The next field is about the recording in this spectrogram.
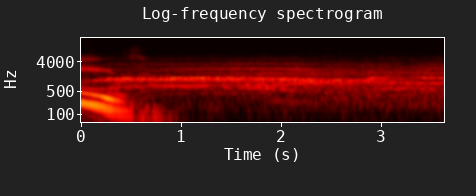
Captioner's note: applause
